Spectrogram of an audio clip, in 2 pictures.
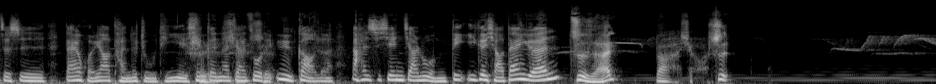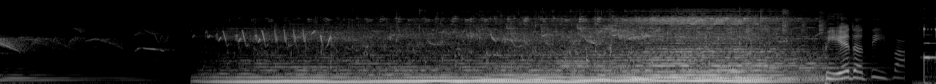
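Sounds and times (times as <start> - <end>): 
speech: 0.0 - 7.4, 17.8 - 18.2
bird chirps and whistled trills: 4.5 - 17.5.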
